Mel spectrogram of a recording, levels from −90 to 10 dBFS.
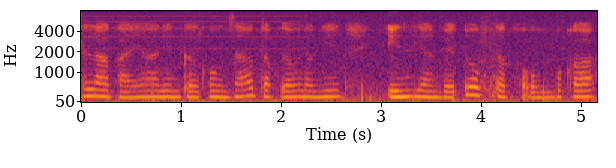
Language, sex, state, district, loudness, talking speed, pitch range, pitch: Mizo, female, Mizoram, Aizawl, -18 LUFS, 220 wpm, 190-205 Hz, 200 Hz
